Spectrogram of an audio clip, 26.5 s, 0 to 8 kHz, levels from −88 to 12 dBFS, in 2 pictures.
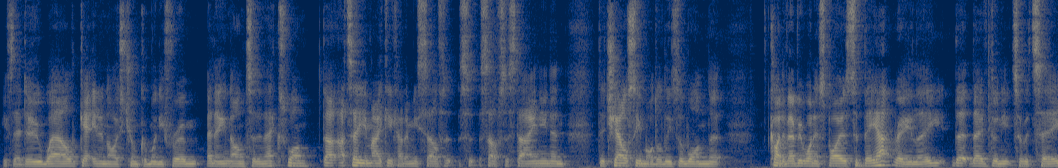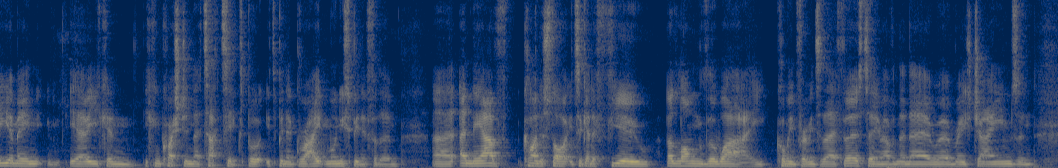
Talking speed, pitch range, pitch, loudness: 215 wpm, 105-115 Hz, 110 Hz, -27 LUFS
